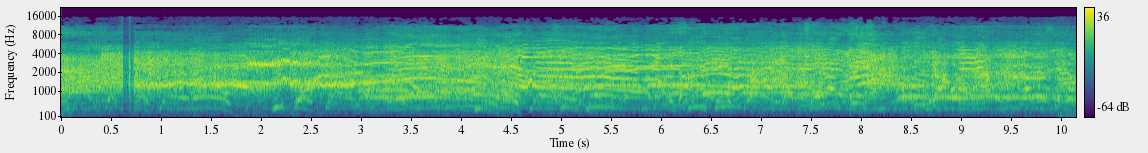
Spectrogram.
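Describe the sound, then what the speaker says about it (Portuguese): Supporters of a school team at an inter-class final in a school gym scream and cheer loudly, a sustained, shrill crowd roar with children's voices dominating throughout. "O grito de campeão da torcida da Pureza."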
